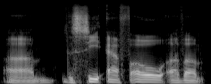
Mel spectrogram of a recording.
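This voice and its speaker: A middle-aged North American man with a low voice, recorded dry and close to the mic. He speaks as a podcast host in relaxed everyday conversation with a guest. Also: a little slow, no echo. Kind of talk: casual conversational interview.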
